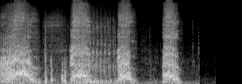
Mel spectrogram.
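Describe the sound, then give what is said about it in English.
Loud barking of hunting hounds in four broad, harsh bursts over about two seconds, with rough yelping and yowling tones, like several hounds baying together before falling silent. “And then you start to hear barking the barking and yowling and yipping of hounds, hunting dogs, right?”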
